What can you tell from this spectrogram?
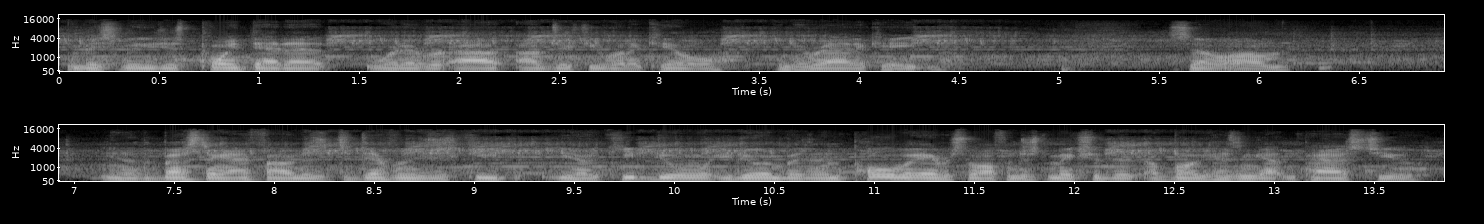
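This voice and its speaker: Speaking fast over music in a rough recording, a man hosts a casual review of a mobile game, commenting loosely on the gameplay demo as he goes. He's an app reviewer still recovering from a cold, so his medium-pitched, level voice comes out nasal and stuffed-up.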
